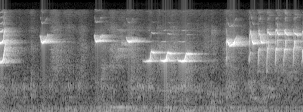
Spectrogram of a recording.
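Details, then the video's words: White-rumped shama during moult, a fighter-type bird giving kretekan: separated clear high whistled notes, a trio of repeated falling whistles, then a rapid run of sharp ringing notes at the end. "kretekan murai mabung fighter tembak LB"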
